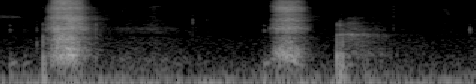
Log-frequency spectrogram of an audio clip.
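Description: Two sharp, breathy sniffs about a second and a half apart, followed by a faint short click, with no talking.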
